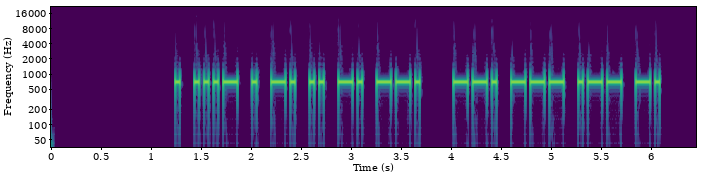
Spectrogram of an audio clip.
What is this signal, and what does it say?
Morse code, heard as a keyed tone, about 25 wpm, 690 Hz. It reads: EVENING GOWN
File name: practice / 25wpm / Difficult Words with Hints - 25wpm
